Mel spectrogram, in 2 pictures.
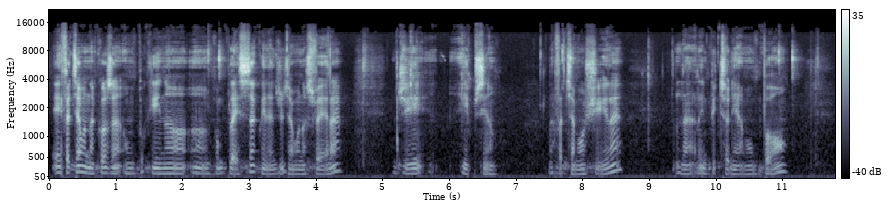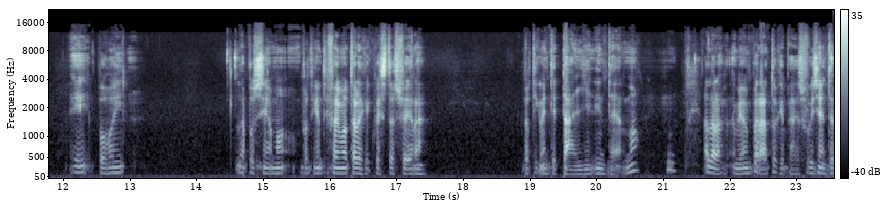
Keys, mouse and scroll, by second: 5.5 g, 8.9 s, 12.8 g, 15.0 middle click, 23.4 click.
